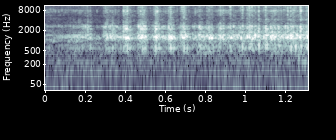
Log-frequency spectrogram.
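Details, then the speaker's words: Old vintage Lionel locomotive motor, rolling freely: thin, uneven rapid buzzing rattle with no steady hum, running rough; owner suspects a jammed E-unit. "certainly not the healthiest Sammy was right have any unit doesn't sound good that's trying I think it's got a jammed up unit there"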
